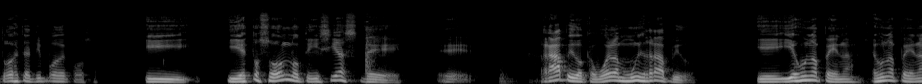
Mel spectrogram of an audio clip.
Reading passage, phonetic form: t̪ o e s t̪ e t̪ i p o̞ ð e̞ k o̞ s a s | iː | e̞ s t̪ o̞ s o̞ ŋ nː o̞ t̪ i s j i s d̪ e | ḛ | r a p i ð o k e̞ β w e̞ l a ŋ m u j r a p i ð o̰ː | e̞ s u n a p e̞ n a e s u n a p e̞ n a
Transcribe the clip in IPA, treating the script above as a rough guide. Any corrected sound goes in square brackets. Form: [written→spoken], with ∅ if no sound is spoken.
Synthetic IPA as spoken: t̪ o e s t̪ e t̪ i p o̞ ð e̞ k o̞ s a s | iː | e̞ s t̪ o̞ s o̞ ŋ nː o̞ t̪ i s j [i→a] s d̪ e | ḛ | r a p i ð o k e̞ β w e̞ l a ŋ m u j r a p i ð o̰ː | e̞ s u n a p e̞ n a e s u n a p e̞ n a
